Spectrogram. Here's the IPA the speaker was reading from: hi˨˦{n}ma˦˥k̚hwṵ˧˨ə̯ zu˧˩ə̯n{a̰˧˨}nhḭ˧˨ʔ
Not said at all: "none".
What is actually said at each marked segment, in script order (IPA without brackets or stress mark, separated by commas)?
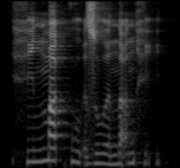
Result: n, a̰˧˥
